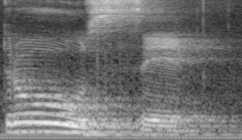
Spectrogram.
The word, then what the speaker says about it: trouxe: Trouxe, lixo, for example. But lixo it's an exception. But follow this idea. You need to pronounce as a S. Trouxe.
